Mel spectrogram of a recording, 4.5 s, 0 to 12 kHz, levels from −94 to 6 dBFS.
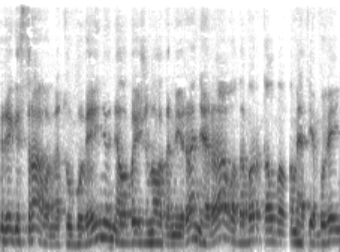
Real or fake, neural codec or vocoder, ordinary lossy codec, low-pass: fake; autoencoder, 48 kHz, 128 numbers a frame, DAC-VAE, trained on Japanese speech; MP3, 48 kbps; 10.8 kHz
